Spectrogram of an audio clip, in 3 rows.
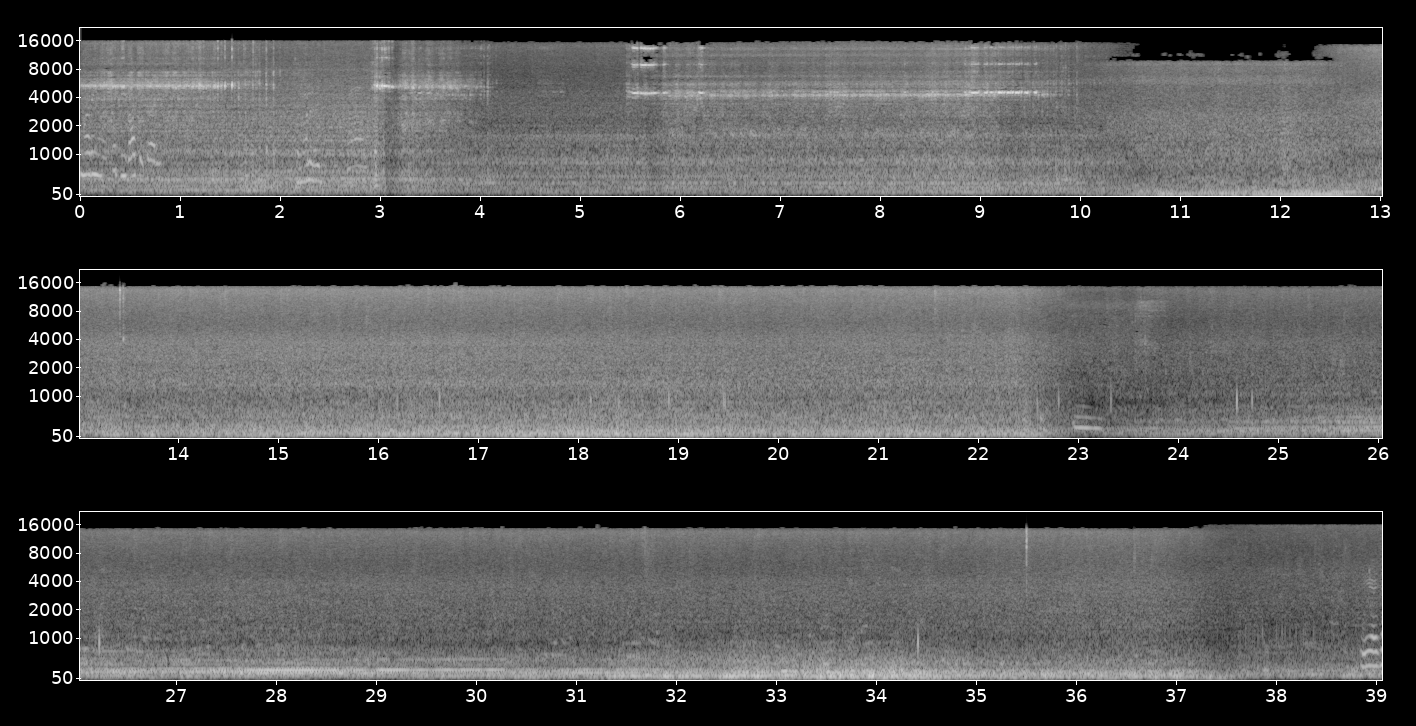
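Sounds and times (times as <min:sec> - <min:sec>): lathe cutting tool squealing: 0:00.0 - 0:10.2
broad machine noise: 0:00.0 - 0:22.9, 0:23.8 - 0:39.0
low machine rumble: 0:03.4 - 0:15.4, 0:23.8 - 0:39.0.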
